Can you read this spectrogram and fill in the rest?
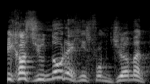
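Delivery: ordinary talk, nothing marked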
